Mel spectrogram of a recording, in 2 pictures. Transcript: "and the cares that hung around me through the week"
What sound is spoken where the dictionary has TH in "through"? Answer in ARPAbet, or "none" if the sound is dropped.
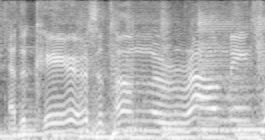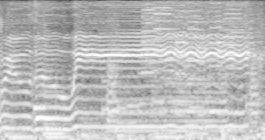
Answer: TH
